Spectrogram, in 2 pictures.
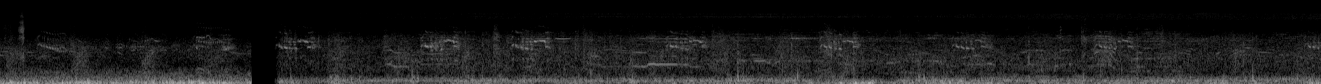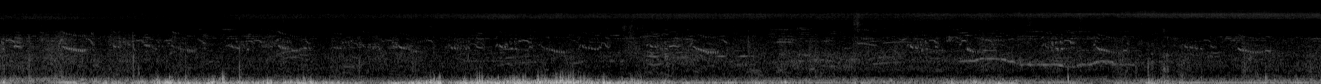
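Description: Wind blows across an open outdoor space.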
